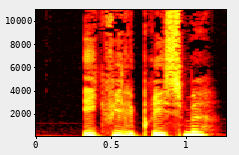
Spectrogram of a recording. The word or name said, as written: ekvilibrisme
